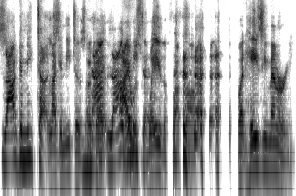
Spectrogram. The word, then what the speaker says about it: Lagunitas: memory from was that how do you say that like languintes lagunitas but hazy memory it's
